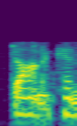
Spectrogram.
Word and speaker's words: Donica: So you just go to Google and you type in Love Enterprise, or you can type in my name, Donica Knight, and you spell it DonicaKnight, like Monica with a D in front.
